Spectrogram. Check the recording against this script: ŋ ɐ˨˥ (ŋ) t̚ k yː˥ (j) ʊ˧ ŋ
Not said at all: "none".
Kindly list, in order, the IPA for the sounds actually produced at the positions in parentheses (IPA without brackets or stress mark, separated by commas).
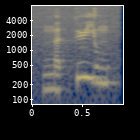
none, j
